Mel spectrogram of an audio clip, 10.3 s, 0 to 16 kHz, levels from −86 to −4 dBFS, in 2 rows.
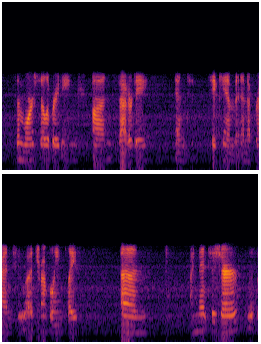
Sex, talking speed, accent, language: female, 125 wpm, American, English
